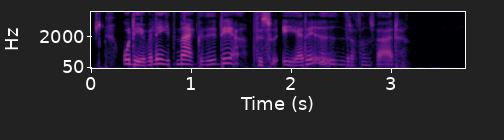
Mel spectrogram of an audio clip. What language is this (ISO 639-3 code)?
swe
